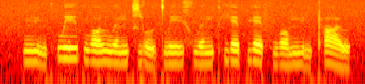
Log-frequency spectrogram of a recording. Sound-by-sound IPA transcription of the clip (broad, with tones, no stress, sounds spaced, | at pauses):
n̪ y̰˨˩ n pʰ w e˥ ɪ̯ p w ɔ˧˥ l w ə˧˥ n t͡ɕ j o̰˨˩ ʊ̯ t̪ w e˧˥ ɪ̯ x w ə˧˥ n pʰ j ɛ˥˧ p ɥ ɛ˥˩ f w ɔ˧˥ m y̰˨˩ n pʰ ɑ˥˩ ʊ̯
